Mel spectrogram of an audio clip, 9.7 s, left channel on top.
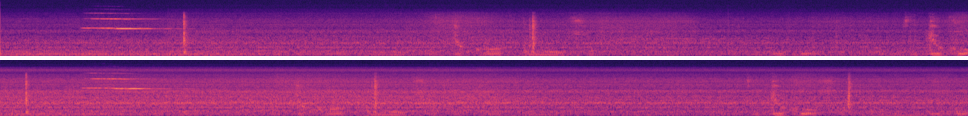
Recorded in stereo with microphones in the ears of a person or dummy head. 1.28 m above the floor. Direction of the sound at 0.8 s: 25° right (ahead or behind).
